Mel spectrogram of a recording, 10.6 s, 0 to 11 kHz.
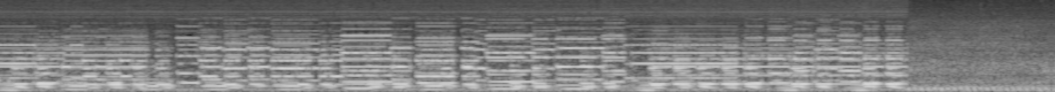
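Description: Late-1920s Wurlitzer military band organ playing a tune, with changing melody notes over a bass line. About nine seconds in it cuts off suddenly, giving way to a quieter steady noise.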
